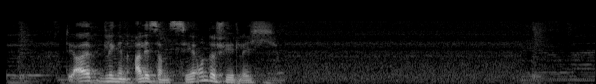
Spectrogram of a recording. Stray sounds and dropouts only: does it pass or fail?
pass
